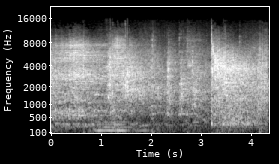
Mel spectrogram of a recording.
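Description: Ice hockey rink sound during play: music and voices echo through the arena, and a sudden loud thud comes about three seconds in.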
